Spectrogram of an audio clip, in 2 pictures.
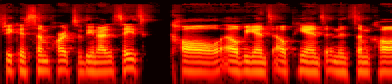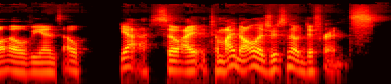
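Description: A man, a hospice nurse chatting as a podcast guest in an easygoing, halting way with lots of fillers. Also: mid-range voice, fairly bright tone. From Texas. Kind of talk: casual podcast interview.

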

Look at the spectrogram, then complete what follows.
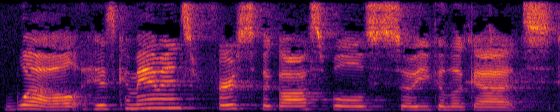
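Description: A woman co-hosting a Bible study podcast, explaining word meanings in a calm, teacherly way. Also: a little high, measured pace. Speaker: podcast co-host.

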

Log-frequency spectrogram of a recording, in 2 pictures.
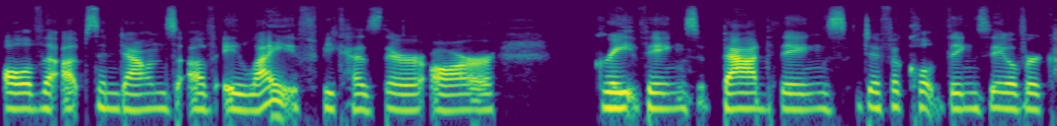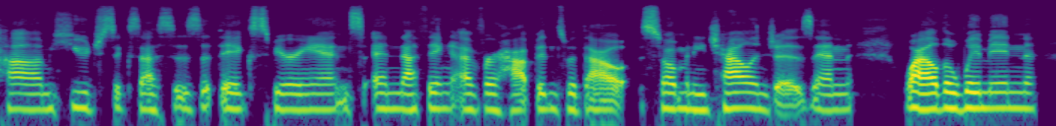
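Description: A woman's voice: on the low side, monotone, measured pace, gravelly, a bit bright, no room sound, studio quality. A woman who hosts a podcast, talking heartfelt in a casual conversation with many "you know" fillers. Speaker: podcast host.

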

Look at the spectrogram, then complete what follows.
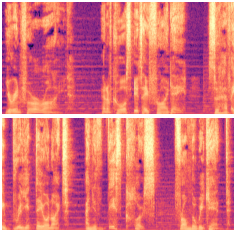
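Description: A man's voice: mid-range voice, slow pace, a little mellow, faint music behind. A man hosting a podcast, talking casually and directly to his listeners. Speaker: podcast host.

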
